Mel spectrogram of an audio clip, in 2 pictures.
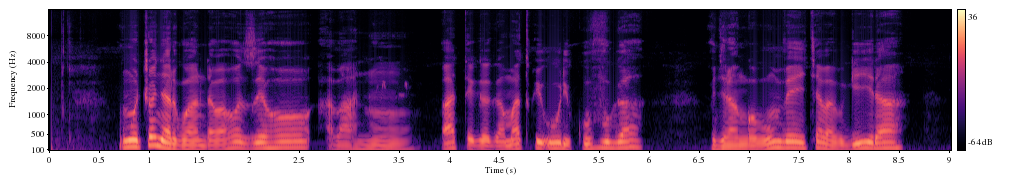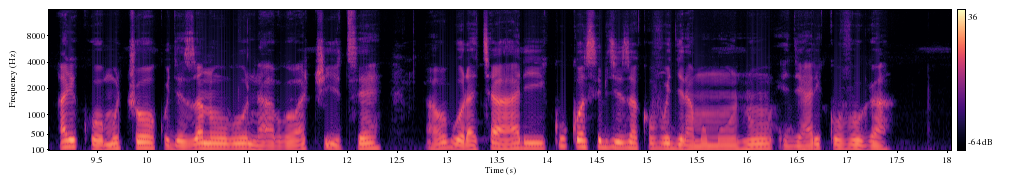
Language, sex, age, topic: Kinyarwanda, male, 18-24, government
